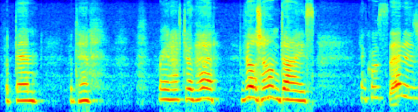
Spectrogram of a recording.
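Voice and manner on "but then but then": normal talking voice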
